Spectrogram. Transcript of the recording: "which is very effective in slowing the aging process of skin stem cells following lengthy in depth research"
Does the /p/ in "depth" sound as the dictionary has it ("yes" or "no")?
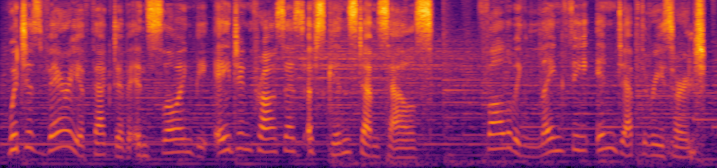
yes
